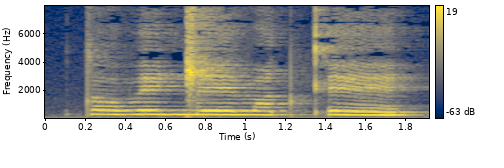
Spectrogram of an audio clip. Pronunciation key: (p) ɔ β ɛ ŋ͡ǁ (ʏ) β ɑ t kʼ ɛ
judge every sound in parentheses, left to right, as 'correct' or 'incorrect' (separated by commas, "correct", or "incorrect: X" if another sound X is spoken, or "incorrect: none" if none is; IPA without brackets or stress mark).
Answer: incorrect: t, incorrect: ɛ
